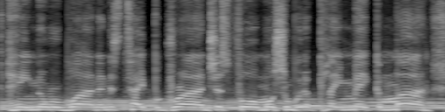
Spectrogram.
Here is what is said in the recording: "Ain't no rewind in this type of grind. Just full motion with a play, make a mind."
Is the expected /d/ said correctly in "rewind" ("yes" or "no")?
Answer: no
